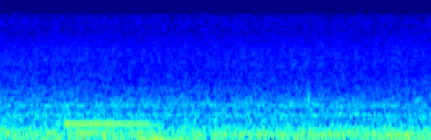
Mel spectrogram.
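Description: Quiet room tone with a low steady hum, and one brief pure tone lasting under half a second, about a third of a second in.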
